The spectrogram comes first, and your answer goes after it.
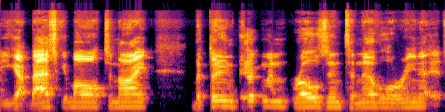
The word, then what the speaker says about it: Bethune-Cookman: Bethune-Cookman. What did I say it wrong or something? No. Well, you corrected yourself, but it sounded like you were about to say Buffoon?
